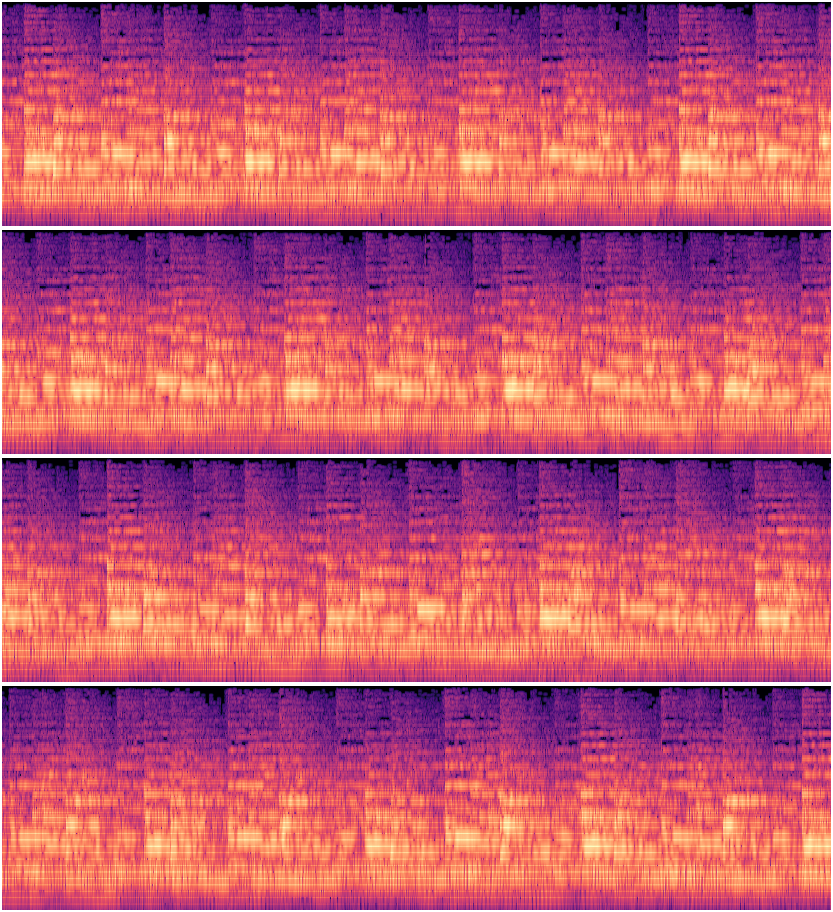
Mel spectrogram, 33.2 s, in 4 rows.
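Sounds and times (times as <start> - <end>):
bells: 0.0 - 33.1.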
